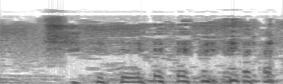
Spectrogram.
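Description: Two women laughing together in quick, giggling bursts.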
